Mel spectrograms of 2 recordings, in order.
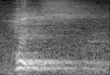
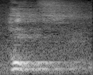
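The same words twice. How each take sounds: First: The vowel is said short. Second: The same.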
